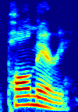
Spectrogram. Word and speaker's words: Palmieri: Did I pronounce that correctly? Yes, Palmieri.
